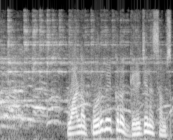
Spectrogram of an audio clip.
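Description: A man sings loudly close by.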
